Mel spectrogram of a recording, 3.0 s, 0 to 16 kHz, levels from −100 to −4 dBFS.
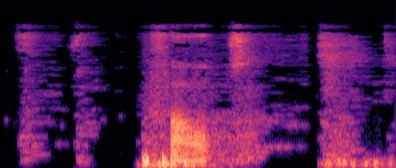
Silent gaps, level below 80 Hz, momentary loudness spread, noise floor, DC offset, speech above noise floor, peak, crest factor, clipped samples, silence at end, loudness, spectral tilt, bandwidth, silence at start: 0.96-1.01 s; -36 dBFS; 25 LU; -43 dBFS; under 0.1%; 21 dB; -2 dBFS; 22 dB; under 0.1%; 0 s; -23 LUFS; -6.5 dB/octave; 9.4 kHz; 0.15 s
